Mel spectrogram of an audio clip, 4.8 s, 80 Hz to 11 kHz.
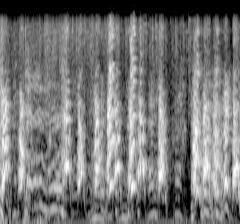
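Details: Shetland Sheepdogs and puppies at play in snow, 2010, the dog Jasper heading out on the deck; repeated short barks rise and fall irregularly over overlapping human talk and a low steady hum.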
